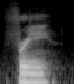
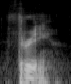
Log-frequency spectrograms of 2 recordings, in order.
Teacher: F and th are voiceless fricatives. They differ only at the place of articulation. FA is produced with upper teeth and lower lip and thaw is produced with the tongue between the teeth.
